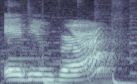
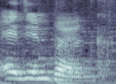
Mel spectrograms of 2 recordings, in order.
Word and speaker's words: Edinburgh: Her recent posts have been talking about Edinburgh. Let me tell you a short story, right? I was going to say Edinburgh, but I watched The Crown. And the correct pronunciation is Edinburgh.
